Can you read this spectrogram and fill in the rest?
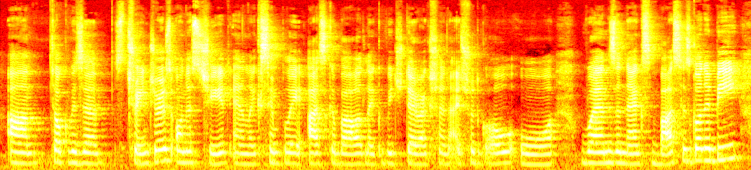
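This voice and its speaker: A woman's voice: mid-range voice, fairly bright tone. A roomy, echoing recording of a young woman with a Russian accent. She is a native Russian speaker with a mid-range voice, talking casually to her viewers like a lifestyle vlogger, in an earnest and encouraging way. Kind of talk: casual advice vlog to camera.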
